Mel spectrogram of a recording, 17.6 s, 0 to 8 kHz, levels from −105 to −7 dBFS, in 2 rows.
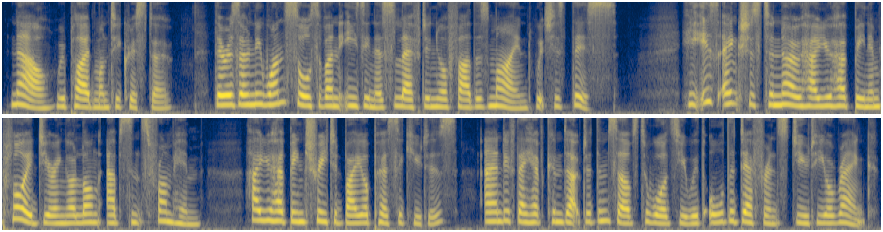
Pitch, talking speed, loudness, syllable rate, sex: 220 Hz, 200 wpm, -19 LUFS, 5.6 syllables/s, female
